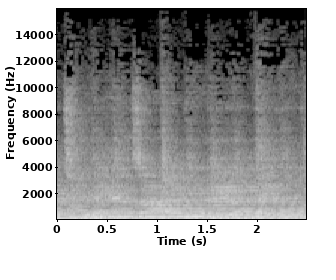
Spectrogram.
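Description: Live country-rock band playing an instrumental stretch between sung lines: strummed acoustic guitars, electric guitar, bass and drums with cymbals.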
